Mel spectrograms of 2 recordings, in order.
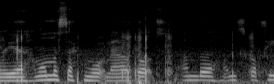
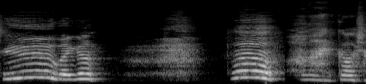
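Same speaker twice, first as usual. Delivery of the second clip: very slow exclamation stretched through a yawn; 5 semitones higher, 4 dB louder than usual. Still tired before doing squats, talking while yawning. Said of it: "I'm yawning so much right now".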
